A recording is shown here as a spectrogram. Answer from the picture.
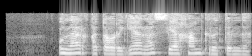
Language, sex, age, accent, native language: Uzbek, female, 25-34, Samarqand, Uzbek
